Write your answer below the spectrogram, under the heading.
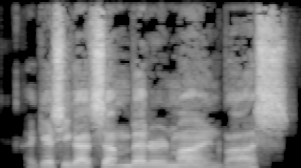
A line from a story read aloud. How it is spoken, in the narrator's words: I growl back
